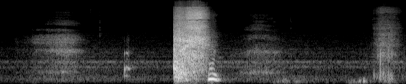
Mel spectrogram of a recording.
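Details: Person who feels sick with sinus congestion; one loud, explosive sneeze, then a smaller sneeze, with soft nose-blowing sounds in between.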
